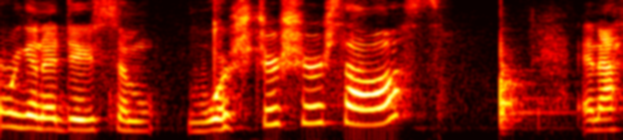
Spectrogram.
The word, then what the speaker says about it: Worcestershire: So in here we're going to do some Worcestershire sauce.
